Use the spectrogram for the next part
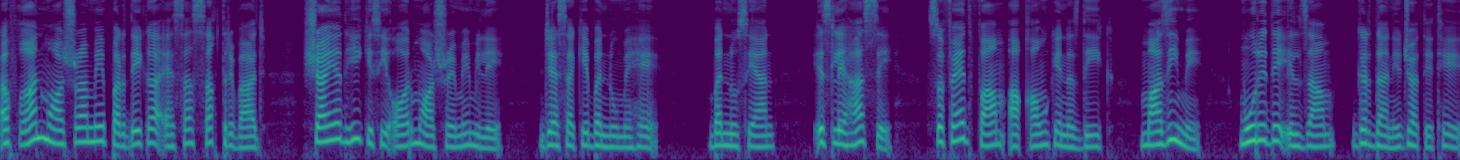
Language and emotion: Urdu, neutral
